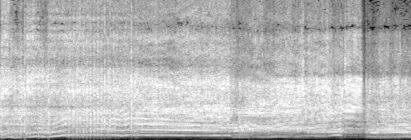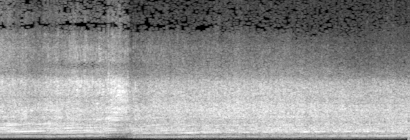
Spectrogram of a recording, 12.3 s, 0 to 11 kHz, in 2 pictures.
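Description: Turbocharged VR6 engine of an Audi S3 drag car at full throttle off the start line, its pitch climbing and then dropping back at each upshift several times as it pulls away, with a second race car accelerating alongside.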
